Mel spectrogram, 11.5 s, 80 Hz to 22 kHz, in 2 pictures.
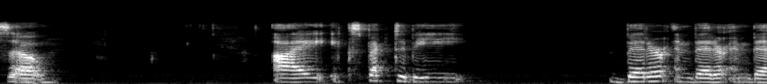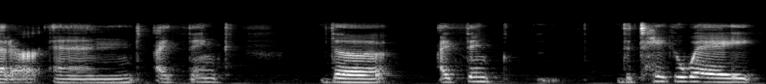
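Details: Adult woman 12 weeks after a stroke, with Wernicke's aphasia and apraxia, in speech therapy; word-finding difficulty, worse when tired.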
